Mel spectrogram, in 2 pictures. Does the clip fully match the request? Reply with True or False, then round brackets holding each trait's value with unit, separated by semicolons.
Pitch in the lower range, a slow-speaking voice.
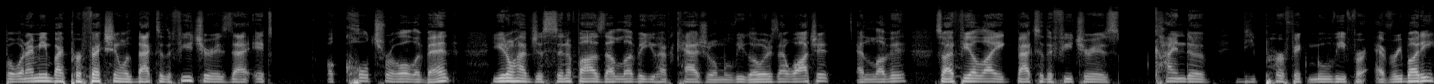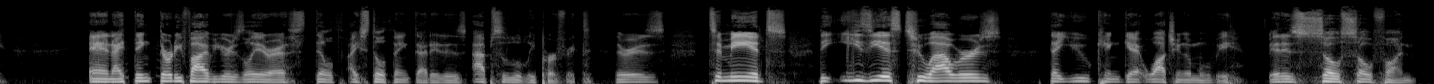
False (125 Hz; 185 wpm)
